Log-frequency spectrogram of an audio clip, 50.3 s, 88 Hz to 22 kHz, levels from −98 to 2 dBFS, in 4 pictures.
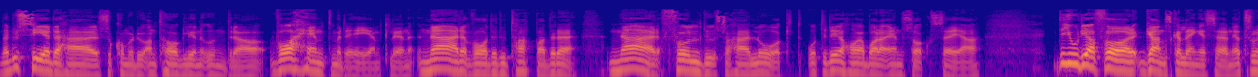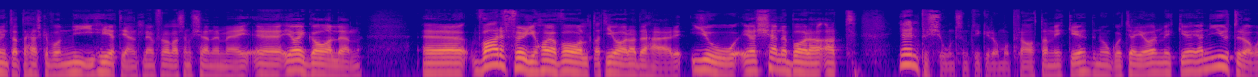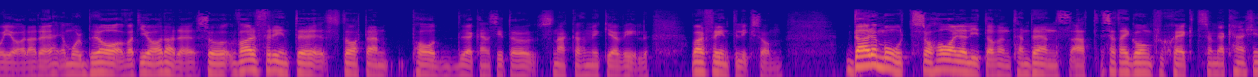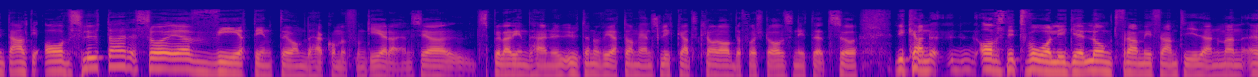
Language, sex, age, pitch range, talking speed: Swedish, male, 30-49, 105-140 Hz, 215 wpm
